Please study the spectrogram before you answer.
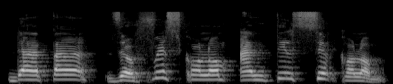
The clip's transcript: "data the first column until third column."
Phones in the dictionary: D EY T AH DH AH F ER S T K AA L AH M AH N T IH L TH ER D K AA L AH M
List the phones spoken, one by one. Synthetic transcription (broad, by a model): D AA T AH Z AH F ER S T K AA L AH M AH N T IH L S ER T K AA L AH M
